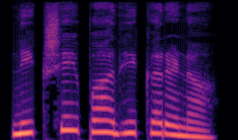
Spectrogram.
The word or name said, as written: ನಿಕ್ಷೇಪಾಧಿಕರಣ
